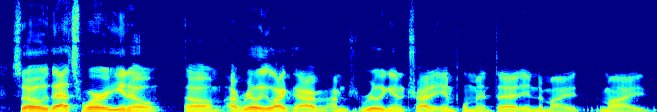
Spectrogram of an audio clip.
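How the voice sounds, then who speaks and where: A man in his twenties in casual podcast chat, animated and self-mocking, swearing and saying "dude" a lot. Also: mid-range voice, fast talker, smooth. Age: 20s.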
